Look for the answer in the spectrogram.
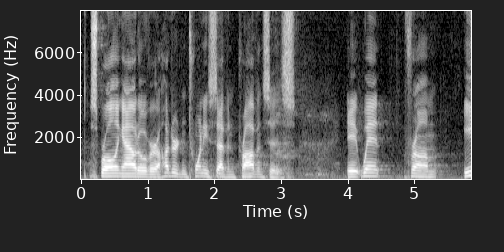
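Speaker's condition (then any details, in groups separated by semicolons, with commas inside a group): No condition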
